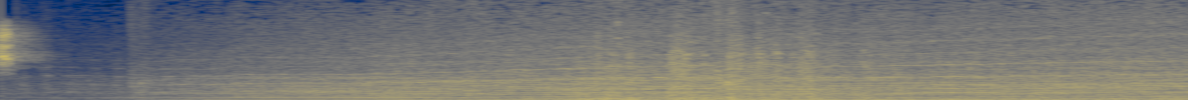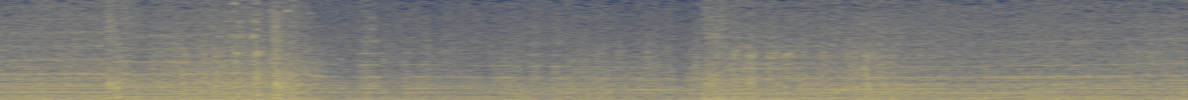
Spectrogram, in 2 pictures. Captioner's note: engines revving, tyres grip, racing sounds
